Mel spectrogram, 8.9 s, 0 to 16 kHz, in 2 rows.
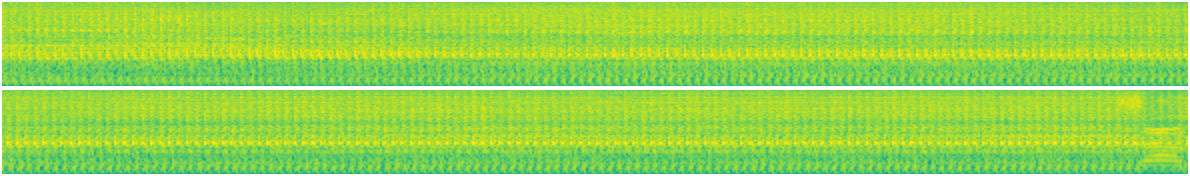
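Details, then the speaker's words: Army MEP-831A 3 kW generator, single-cylinder Yanmar L70 296cc diesel with new governor controller, under charge-burner load of 50 amps, about 2800 watts: steady drone with constant whine, no hunting or surging; holds speed well, normal. "great all right so right now we have 50 amps going in about 2 800 watts"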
